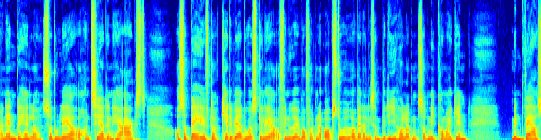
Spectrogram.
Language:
Danish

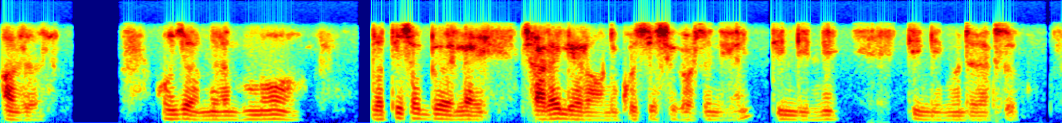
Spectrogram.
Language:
Nepali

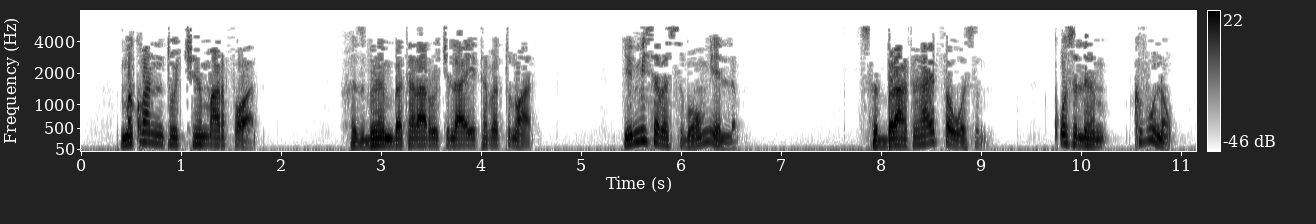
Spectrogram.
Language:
Amharic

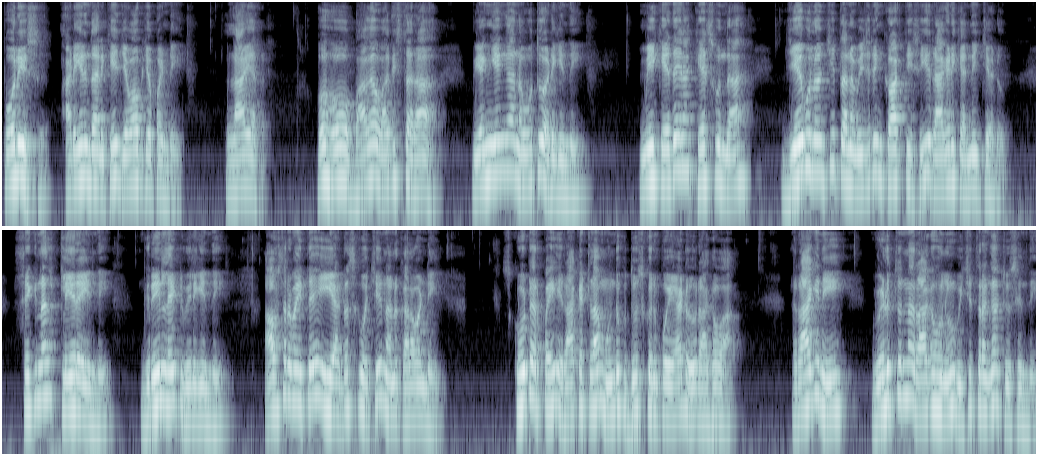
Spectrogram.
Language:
Telugu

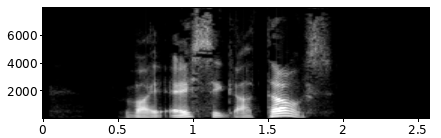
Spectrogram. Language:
Latvian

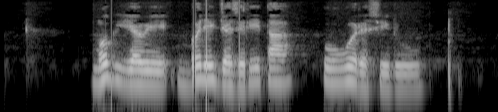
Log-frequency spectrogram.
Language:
Pashto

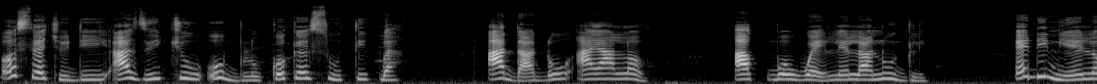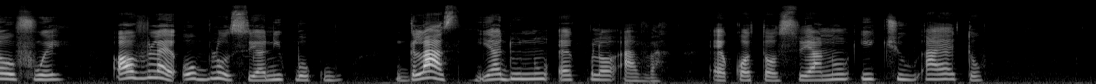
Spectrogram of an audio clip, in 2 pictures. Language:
Ikposo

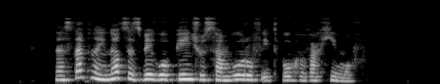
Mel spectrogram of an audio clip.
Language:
Polish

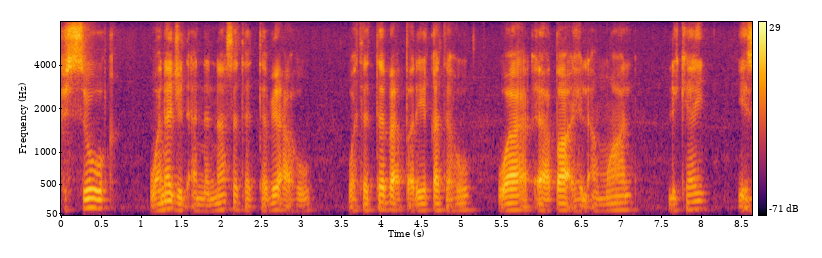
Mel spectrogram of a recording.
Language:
Arabic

